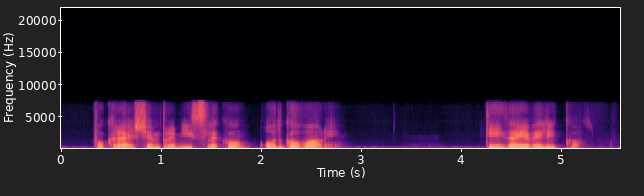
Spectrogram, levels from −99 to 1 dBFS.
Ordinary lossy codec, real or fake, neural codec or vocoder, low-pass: none; fake; codec, 16 kHz, 0.7 kbps, FocalCodec; 7.2 kHz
